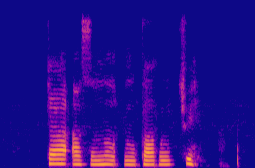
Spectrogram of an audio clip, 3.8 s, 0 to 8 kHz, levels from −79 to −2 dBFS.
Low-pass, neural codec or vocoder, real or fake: 7.2 kHz; codec, 44.1 kHz, 2.6 kbps, SNAC; fake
